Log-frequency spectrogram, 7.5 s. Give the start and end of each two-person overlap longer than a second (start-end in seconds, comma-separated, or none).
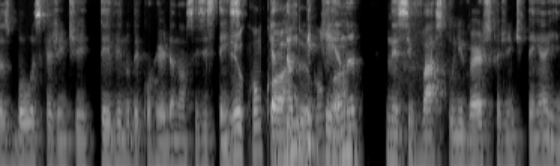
3.0-4.8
